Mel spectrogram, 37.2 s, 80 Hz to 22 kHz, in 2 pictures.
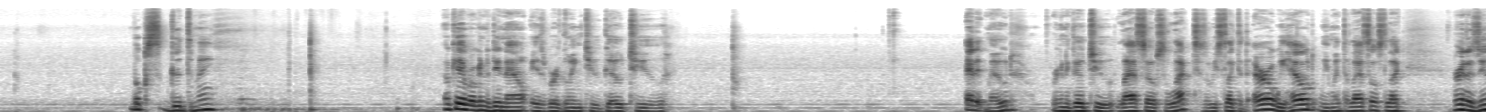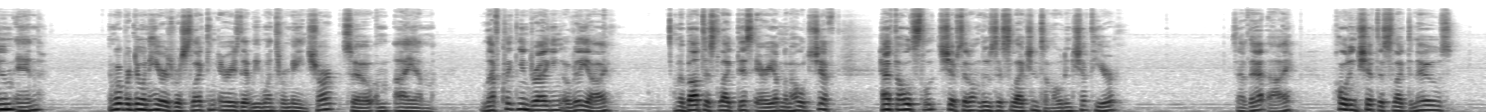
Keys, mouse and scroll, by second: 0.6 scroll down 2, 1.4 scroll down 1, 3.6 Insert, 7.0 click, 7.1 click, 11.1 click, 11.2 click, 13.1 click, 17.2 scroll up 3, 18.2 shift+middle click, 23.3 click, 31.5 shift+click, 35.3 shift+click.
